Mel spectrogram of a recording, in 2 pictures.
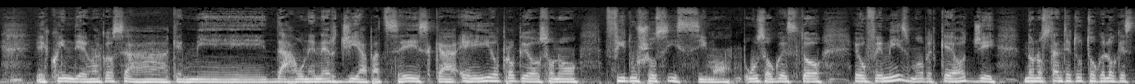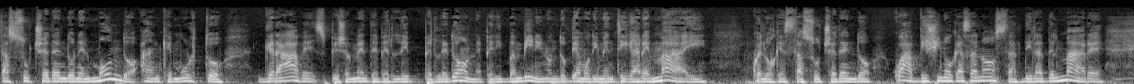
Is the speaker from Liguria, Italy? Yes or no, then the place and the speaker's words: no; Campania, Italy; io sono vesuviano, nato sotto al Vesuvio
